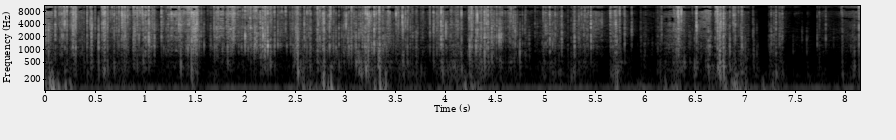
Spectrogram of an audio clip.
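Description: Plastic cello-pack wrapper of a 30-card NBA Hoops trading card pack crinkling and tearing as it is ripped open by hand. Dense crackling in the first few seconds, thinning to fainter rustles near the end.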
